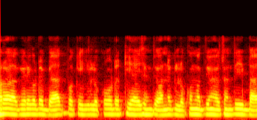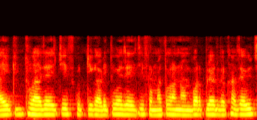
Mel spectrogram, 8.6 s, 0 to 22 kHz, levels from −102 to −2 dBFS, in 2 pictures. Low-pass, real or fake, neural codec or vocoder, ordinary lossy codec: 7.2 kHz; fake; codec, 44.1 kHz, 7.8 kbps, DAC; none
